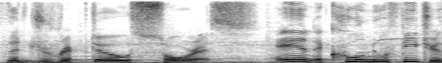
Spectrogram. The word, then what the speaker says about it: Dryptosaurus: Here is, I believe it's pronounced the Dryptosaurus.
